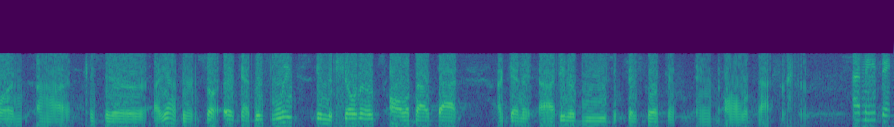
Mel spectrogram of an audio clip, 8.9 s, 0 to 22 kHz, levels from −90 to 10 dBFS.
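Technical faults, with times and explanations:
Throughout: mu-law and A-law mixed up. The speech was coded as G.711 mu-law but decoded as A-law. Each 8-bit code lands at the wrong point on the other logarithmic curve, so levels are scrambled, speech turns harsh and distorted, and pauses fill with noise.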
